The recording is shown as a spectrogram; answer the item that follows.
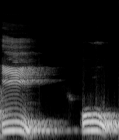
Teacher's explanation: आप देख रहे हैं मेरा होठ नहीं हिल रहे होंगे, ई के उच्चारण में बिल्कुल हेठ नहीं हिलते थे, ऊ बहुत हल्का सा अंतर आता है, ई ऊ, इनके उच्चारण में मुख में बहुत हल्का सा अंतर आता है। तो ई ऊ जो हो गए वो हो गए संव्रत, लगभग ना के बराबर खुलता है मुंह।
